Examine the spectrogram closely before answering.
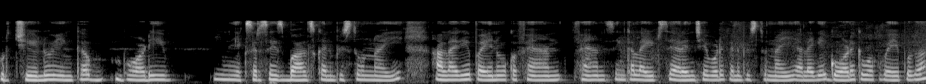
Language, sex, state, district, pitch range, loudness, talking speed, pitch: Telugu, female, Andhra Pradesh, Visakhapatnam, 200-220 Hz, -18 LUFS, 135 wpm, 210 Hz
